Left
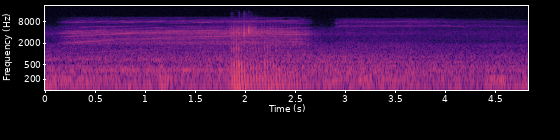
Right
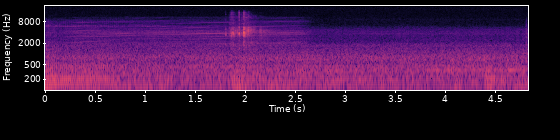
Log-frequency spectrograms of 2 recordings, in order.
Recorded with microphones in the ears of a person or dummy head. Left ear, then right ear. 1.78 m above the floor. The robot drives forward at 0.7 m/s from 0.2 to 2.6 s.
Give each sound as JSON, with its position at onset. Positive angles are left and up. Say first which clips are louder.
{"t": 1.8, "sound": "a camera shutter", "louder": "right 3 dB", "side_deg": -25, "distance_m": 8.5}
